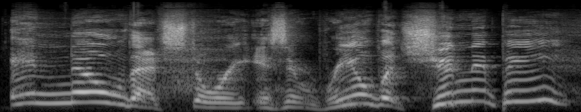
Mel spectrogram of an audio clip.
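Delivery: high, loud and eager; excited. Acted. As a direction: pitch it with big excitement. Excited pitch for a fake story.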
